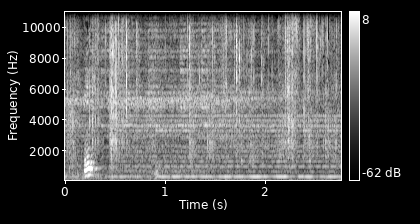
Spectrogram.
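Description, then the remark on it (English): A dog named Sirius gives one short, sharp bark near the start, then keeps up a steady, high whimpering whine for the rest of the moment, with no one talking. “Later, Cosmas tells his dog Sirius.”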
